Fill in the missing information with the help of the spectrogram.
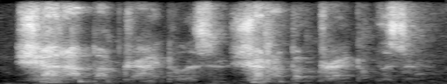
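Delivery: fast, breathy whispered echo; creepy whispered repeat; eerie whisper. Acted. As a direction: whisper it like a ghostly echo coming back. Echoed phrase repeated back.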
